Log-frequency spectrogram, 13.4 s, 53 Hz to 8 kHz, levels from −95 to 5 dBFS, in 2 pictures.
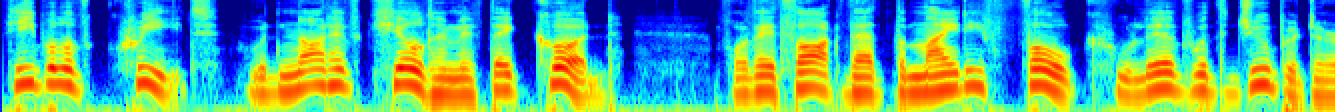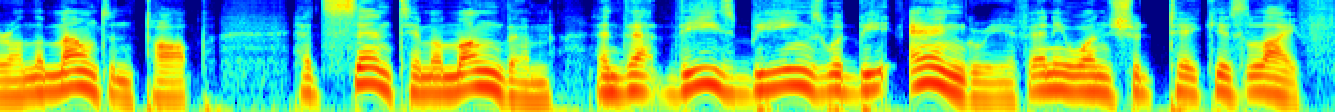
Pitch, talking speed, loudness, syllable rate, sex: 140 Hz, 205 wpm, -17 LUFS, 4.9 syllables/s, male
